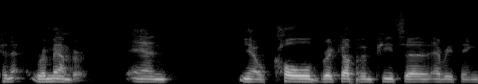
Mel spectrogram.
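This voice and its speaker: A man talks with an American accent at a medium pitch. His tone is dark and mellow, and the background is quiet. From New York City, East Harlem. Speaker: former college basketball operations director. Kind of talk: casual podcast chat.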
